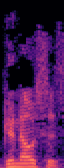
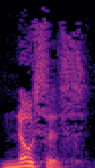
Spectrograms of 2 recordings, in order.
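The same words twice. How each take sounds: First: The word starts with a hard g sound. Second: The word starts with a plain n sound. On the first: The speaker calls it wrong. "if you wanted to mispronounce it" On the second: The speaker calls it right. "the word for knowledge in Greek is gnosis"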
